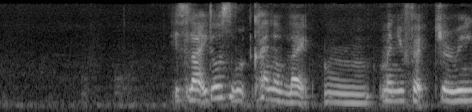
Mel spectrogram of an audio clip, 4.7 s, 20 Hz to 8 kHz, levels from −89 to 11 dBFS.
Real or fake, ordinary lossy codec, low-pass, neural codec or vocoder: fake; AAC, 32 kbps; 7.2 kHz; codec, 16 kHz, 6 kbps, DAC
